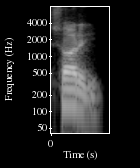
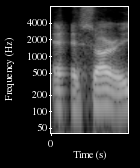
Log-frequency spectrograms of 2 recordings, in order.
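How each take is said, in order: First: The word starts directly with the s sound. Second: An extra vowel sound comes before the s. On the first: The speaker calls it right. "you just say sorry" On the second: The speaker calls it wrong. "you wouldn't say eh, sorry"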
